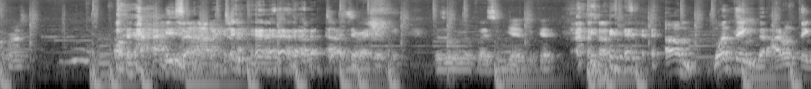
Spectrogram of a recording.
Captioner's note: laugh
